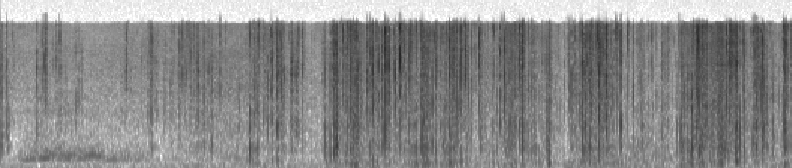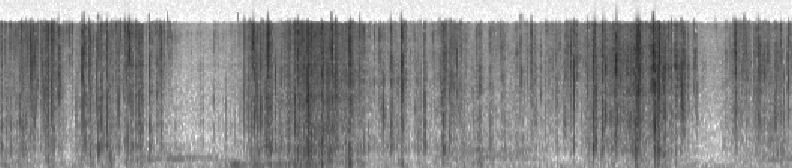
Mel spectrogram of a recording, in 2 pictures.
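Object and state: Cellophane bag of dried tea crinkled.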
